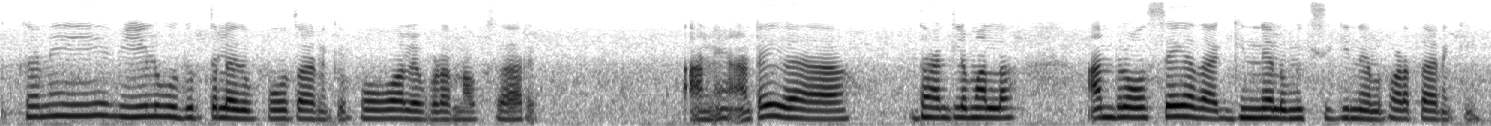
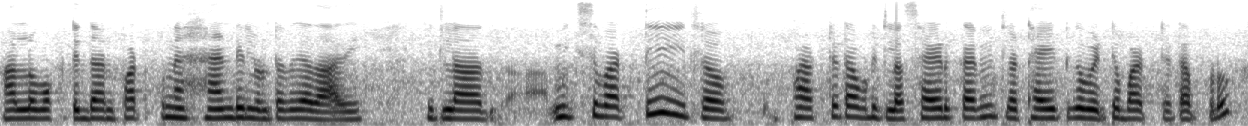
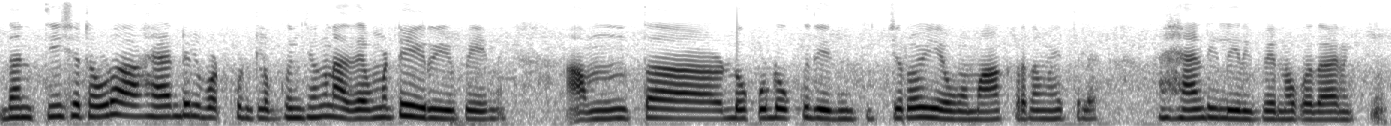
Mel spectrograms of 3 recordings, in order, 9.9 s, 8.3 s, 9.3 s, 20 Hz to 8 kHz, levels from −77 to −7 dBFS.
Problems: background sounds at intervals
